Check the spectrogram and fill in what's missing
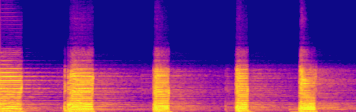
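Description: Five short, distorted electric guitar chords through a subtle plate reverb setting strike at regular intervals, each ringing briefly with a smooth reverb tail between hits.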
